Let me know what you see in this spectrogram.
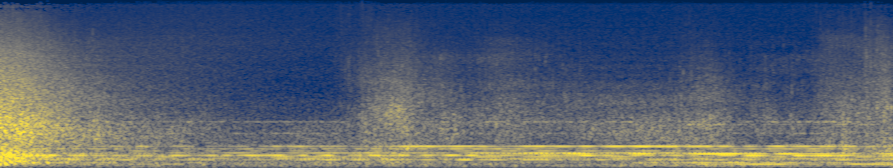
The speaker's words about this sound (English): The gentle sound of the waves and the cool breeze create a peaceful, relaxing atmosphere as you cross the sandy shore and head towards your cabin.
